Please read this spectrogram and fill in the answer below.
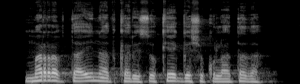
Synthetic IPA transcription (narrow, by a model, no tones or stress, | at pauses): mɐrɐbt̪ʰaːɪnaːd̪kʰɐɾɪsɔkʰɛːɡɐʃʊkʰʊlaːt̪ʰɐðɐ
